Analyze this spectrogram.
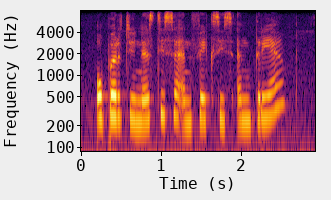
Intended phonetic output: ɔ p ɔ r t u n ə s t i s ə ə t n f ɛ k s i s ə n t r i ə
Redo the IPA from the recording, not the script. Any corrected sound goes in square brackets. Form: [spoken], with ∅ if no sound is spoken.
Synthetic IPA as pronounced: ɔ p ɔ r t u n ə s t i s ə ə [∅] n f ɛ k s i s ə n t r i ə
